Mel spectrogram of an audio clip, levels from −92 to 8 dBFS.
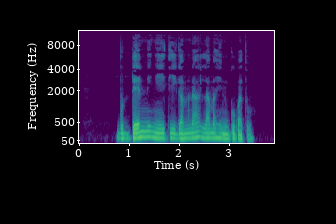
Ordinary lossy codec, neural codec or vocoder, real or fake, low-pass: MP3, 64 kbps; none; real; 10.8 kHz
